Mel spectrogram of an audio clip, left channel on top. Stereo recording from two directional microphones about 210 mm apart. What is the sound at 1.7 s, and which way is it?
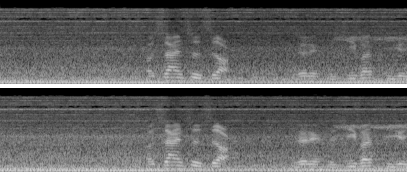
Speech, 15° left (ahead or behind).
